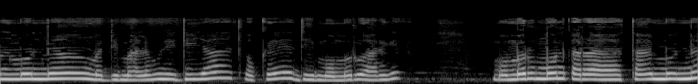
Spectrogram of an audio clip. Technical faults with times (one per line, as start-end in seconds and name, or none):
0.00-6.98 AAC compression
